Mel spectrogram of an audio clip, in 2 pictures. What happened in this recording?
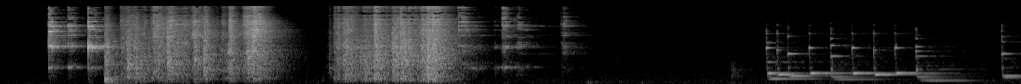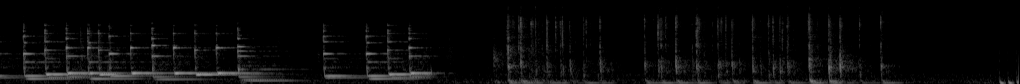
I unloaded the dishwasher during that my phone started ringing and then I had to type something on my laptop.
